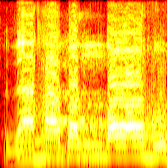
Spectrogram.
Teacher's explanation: kalau dha itu betul-betul disimpan anginnya, tidak ada angin sama sekali, angin sepoi-sepoi yang sedikit saja pun tidak ada, jadi harus disimpan betul.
